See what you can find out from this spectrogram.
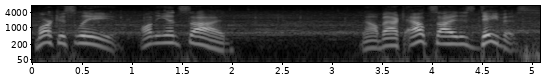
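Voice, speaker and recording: A man's voice: high-pitched, lively intonation, takes it slowly, pushed and bright, a faint crowd. A man doing live radio play-by-play as a sports announcer. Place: sports venue broadcast position. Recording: live sports broadcast with venue noise. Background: clear ambient venue noise.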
